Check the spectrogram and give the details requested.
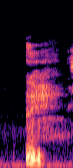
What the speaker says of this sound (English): Burp.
